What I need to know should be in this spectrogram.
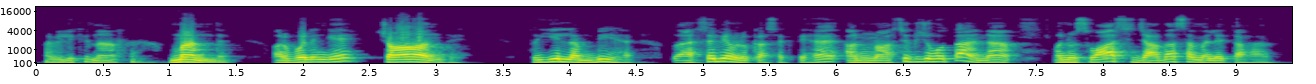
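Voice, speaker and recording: Higher-pitched man teaching a grammar class. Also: a little mellow. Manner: explains slowly, checks understanding with repeated questions. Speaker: Hindi teacher.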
